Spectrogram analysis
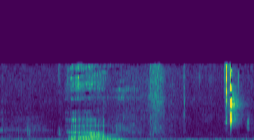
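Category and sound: food or drink, sipping a drink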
